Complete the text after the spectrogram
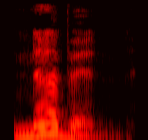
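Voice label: "nubbin", British English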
